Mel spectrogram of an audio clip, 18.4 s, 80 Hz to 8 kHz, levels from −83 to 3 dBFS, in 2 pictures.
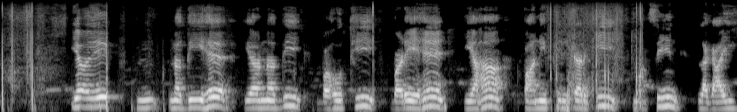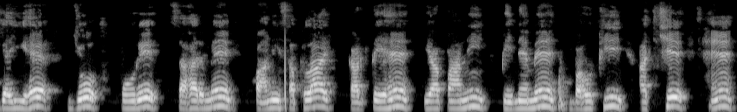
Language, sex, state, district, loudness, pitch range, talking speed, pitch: Hindi, male, Bihar, Saran, -16 LUFS, 150-185 Hz, 110 wpm, 160 Hz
